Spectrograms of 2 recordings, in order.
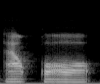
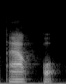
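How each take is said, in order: First: The final q is released with a strong vowel-like echo. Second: The final q is released with a slight echo. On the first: The speaker calls it wrong. "you don't want aq" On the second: The speaker calls it right. "you just want aq"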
